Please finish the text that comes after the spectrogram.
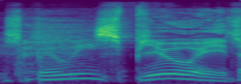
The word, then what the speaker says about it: Spewy: Spewy.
